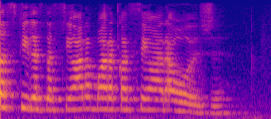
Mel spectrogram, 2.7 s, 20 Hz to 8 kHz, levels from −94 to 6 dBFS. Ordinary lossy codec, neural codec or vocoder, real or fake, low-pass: none; none; real; 7.2 kHz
